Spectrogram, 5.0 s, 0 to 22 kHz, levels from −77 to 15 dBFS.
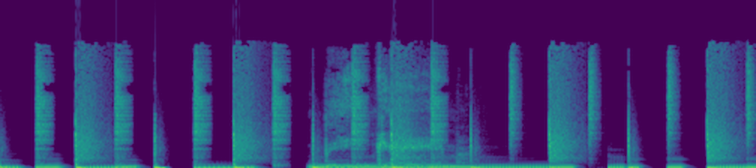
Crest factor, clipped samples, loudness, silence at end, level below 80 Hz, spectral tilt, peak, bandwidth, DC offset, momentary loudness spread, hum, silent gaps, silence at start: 14 dB; 0.2%; -15 LUFS; 0 s; -18 dBFS; -4.5 dB/octave; 0 dBFS; 17.5 kHz; under 0.1%; 5 LU; none; 1.14-1.28 s; 0 s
